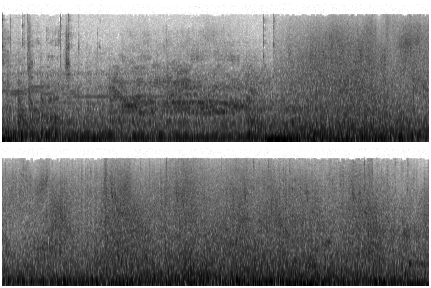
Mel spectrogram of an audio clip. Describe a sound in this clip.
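Gunfire and explosions of a game battle crackle and boom.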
